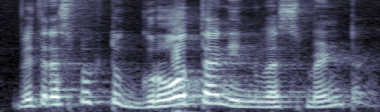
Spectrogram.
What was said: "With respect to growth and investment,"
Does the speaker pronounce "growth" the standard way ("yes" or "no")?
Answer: no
